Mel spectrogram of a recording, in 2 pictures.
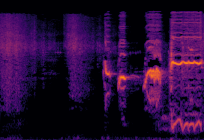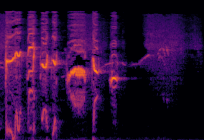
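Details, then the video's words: Oriental magpie-robin lure song for getting young birds to open their beaks and sing: after a quiet start, a run of clear whistles, warbled notes and sharp chips, ending in faint high twittering. "Pancingan Kacer Cepat Buka Paruh, Terbukti Manjur Untuk Masteri Kacer Muda"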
